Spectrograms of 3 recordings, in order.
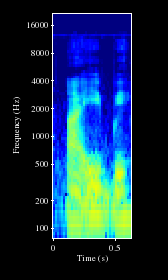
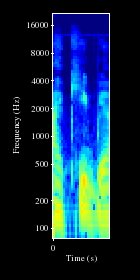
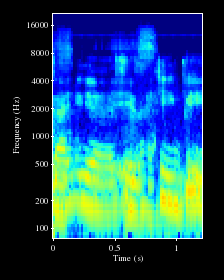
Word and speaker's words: Aigbe: It's Aigbe, not Akibe? It's Ahigbe. Aki. Is it? Ahigbe. The K is silent. Aigbe. Yes, so I got it. Yes. Okay, So so I think it's just there to confuse people.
